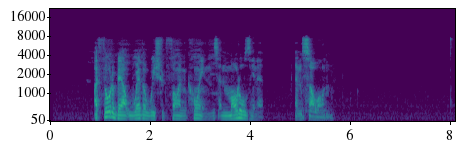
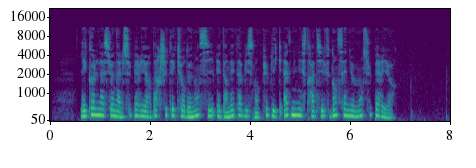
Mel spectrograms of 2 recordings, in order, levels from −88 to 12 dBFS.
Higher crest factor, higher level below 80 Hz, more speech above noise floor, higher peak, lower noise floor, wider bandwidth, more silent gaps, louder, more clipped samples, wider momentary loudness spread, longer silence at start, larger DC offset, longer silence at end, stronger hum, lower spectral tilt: first, 22 dB vs 14 dB; second, -72 dBFS vs -58 dBFS; second, 45 dB vs 49 dB; second, -12 dBFS vs -6 dBFS; first, -76 dBFS vs -69 dBFS; second, 8.4 kHz vs 11.5 kHz; neither; second, -32 LUFS vs -21 LUFS; neither; first, 16 LU vs 9 LU; first, 0.9 s vs 0.6 s; neither; first, 2.45 s vs 1.15 s; neither; second, -5 dB/octave vs -6.5 dB/octave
